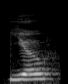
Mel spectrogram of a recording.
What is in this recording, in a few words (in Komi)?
"йӧв", Komi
